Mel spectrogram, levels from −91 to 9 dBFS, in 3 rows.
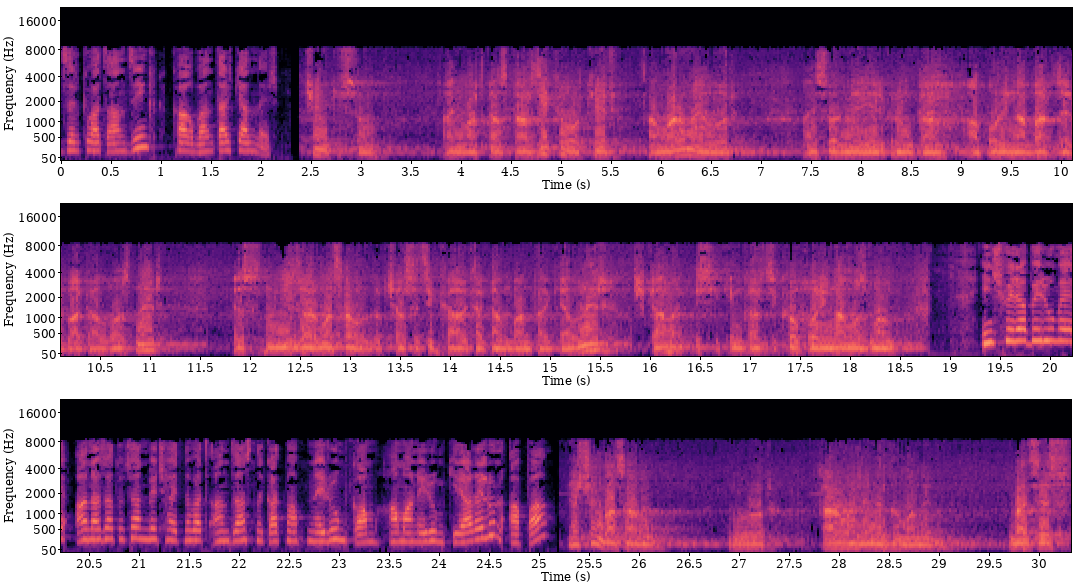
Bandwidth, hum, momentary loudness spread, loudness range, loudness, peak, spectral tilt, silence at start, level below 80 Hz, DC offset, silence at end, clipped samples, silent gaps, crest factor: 8.8 kHz; none; 12 LU; 4 LU; -25 LUFS; -6 dBFS; -4 dB/octave; 0 s; -50 dBFS; under 0.1%; 0 s; under 0.1%; none; 18 dB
